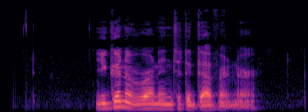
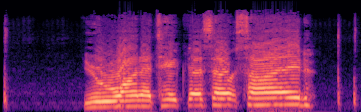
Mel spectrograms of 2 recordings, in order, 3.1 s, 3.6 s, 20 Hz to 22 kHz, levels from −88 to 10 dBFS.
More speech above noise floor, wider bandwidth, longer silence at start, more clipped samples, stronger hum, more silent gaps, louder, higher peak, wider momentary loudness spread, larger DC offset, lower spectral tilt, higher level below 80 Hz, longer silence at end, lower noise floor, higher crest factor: second, 43 dB vs 48 dB; about the same, 16 kHz vs 16 kHz; first, 0.95 s vs 0.05 s; second, under 0.1% vs 0.3%; neither; neither; second, -27 LUFS vs -6 LUFS; second, -8 dBFS vs 0 dBFS; first, 14 LU vs 9 LU; neither; first, -6.5 dB/octave vs -4 dB/octave; second, -76 dBFS vs -48 dBFS; first, 0.55 s vs 0.05 s; first, -69 dBFS vs -54 dBFS; first, 20 dB vs 8 dB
